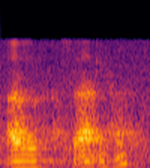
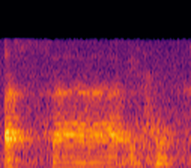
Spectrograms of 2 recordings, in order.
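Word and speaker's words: السَّائِحُونَ: The lam, you notice it's not al-sa-ihun, as-sa-ihun. This is called a sun letter.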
